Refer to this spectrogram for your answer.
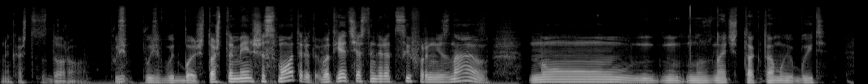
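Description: A man talks at a moderate pace in a plain, everyday voice. The sound is dry and close, with no echo. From Moscow region, Russia. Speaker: film and theatre director. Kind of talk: radio interview.

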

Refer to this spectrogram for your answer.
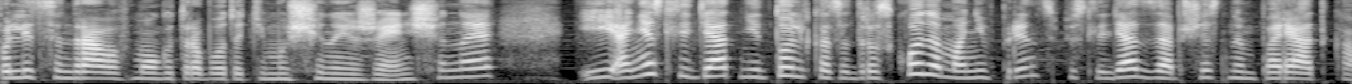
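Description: A woman with a fairly high pitch races along at a very fast pace with lively intonation, recorded with a dry, close sound with no echo and a silent background in a very clean recording. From Russian Far East, Khabarovsk. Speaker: blogger. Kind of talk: casual interview.

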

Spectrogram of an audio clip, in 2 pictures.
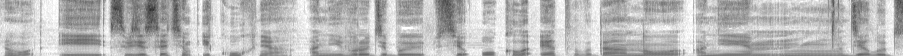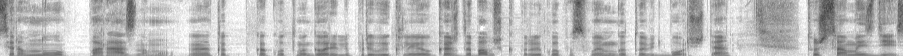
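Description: The speech moves at a moderate pace with very even loudness, in a very clean recording with a silent background and a dry, close sound with no echo. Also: woman, medium pitch for a woman. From Russian Far East (Sakhalin). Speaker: food journalist and publisher. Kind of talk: casual chat. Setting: studio. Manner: animated.

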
